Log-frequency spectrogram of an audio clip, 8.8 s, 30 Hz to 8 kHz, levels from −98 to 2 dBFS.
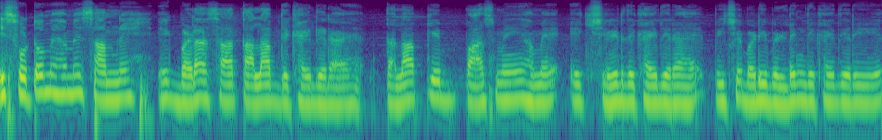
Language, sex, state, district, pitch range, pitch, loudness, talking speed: Hindi, male, Bihar, Araria, 130-150 Hz, 140 Hz, -20 LUFS, 210 wpm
